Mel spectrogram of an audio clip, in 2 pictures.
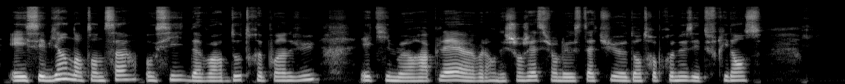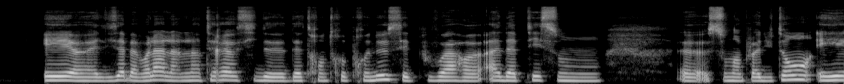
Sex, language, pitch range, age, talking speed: female, French, 170-195 Hz, 20-39, 170 wpm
